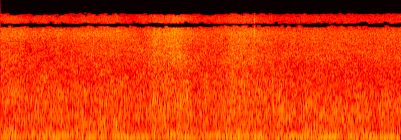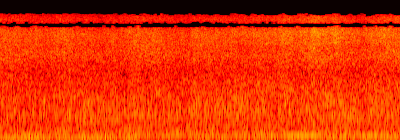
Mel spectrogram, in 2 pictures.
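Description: Small motorboat underway at speed: a steady engine drone with water rushing past the hull and wind buffeting the microphone.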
